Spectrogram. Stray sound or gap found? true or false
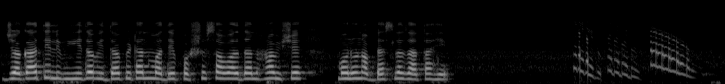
true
